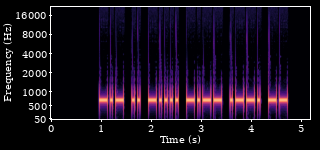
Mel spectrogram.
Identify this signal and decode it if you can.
Morse code, heard as a keyed tone, about 22 wpm, 700 Hz. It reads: KI6YPM
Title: USA Call Signs - 6 Characters - Repeated 3x - 22wpm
